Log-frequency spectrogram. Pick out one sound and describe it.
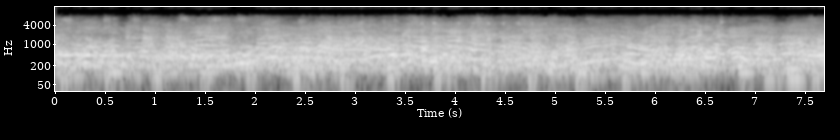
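A man and a woman talk with each other up close.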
